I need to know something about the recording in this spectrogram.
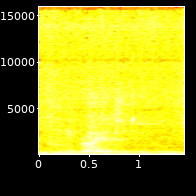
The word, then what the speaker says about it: inebriety: It rhymes with sobriety.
